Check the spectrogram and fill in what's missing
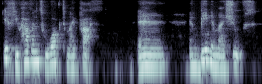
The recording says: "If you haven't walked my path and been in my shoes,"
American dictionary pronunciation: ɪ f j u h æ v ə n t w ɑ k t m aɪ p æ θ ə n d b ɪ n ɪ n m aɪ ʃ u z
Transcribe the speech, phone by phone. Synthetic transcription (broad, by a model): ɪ f j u h æ v ə n t w ɑ k t m aɪ p æ θ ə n b ɪ n ɪ n m aɪ ʃ u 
